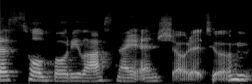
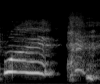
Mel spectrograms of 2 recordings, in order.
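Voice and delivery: put-on shocked child. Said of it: "And he's like".

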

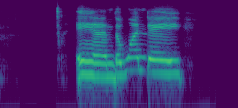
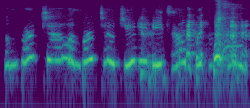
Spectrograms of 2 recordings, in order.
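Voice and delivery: much higher, calling across the room with a laugh; 12 semitones higher than usual. Retold or imitated. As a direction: call the waiter over, half laughing. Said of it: "She goes".

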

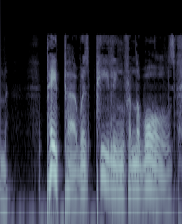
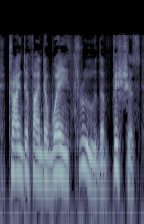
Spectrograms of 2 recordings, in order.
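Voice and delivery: usual speaking voice

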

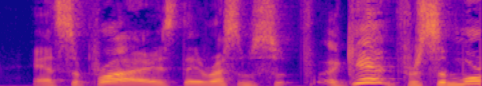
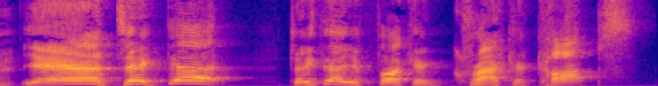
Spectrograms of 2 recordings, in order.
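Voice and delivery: high, loud, slow jeering crowd voice; mock cheering rioter; 8 semitones higher, 9 dB louder, slower than usual. Mocking the cheering crowd, a jeering rioter voice. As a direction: ham up a gloating rioter cheering on. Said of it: "they're all cheering".

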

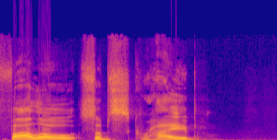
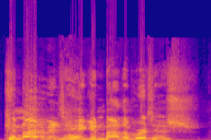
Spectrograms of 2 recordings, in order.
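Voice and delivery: put-on high-pitched preacher oratory in a muddled Scottish-Southern accent, slowing to the end; mock Scotch-Florida American; 6 semitones higher than usual. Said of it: "Scotch Florida American".

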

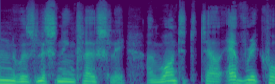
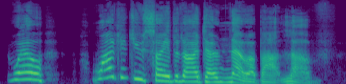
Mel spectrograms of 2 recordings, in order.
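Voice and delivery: the sun speaking, much higher and louder; lofty voice of the sun, pitched way up; warm beaming sun voice; 12 semitones higher, 5 dB louder than usual. Acted. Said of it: "the sun asked the boy".

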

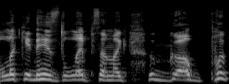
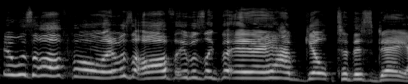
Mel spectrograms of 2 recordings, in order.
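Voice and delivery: higher, teary voice breaking; real crying; 4 semitones higher, 3 dB louder than usual. Real, not acted. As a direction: speak through real tears, higher. Grieving over dead cat.

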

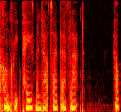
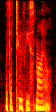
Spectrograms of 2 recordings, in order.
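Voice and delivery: plain reading voice

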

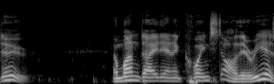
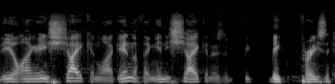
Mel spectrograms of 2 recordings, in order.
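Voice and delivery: normal talking voice

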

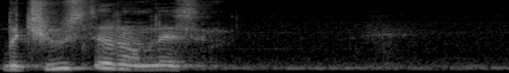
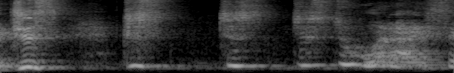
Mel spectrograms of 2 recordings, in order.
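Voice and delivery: higher, bossy mock parent; 10 semitones higher, 4 dB quieter than usual. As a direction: mimic a parent laying down the law. Daughter mocking parents' line.

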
